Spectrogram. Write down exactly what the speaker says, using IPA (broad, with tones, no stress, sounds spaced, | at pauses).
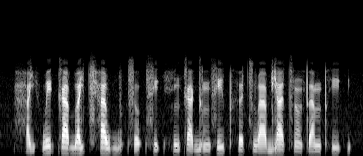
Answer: h a˨˩ j h w e˥˧ k a˦ b a˦ j t͡sʰ a˦ w b o˨ ʔ s o˦ ʔ s i˨ ʔ h ĩ˧ k a˧ ɡ ə˧ m s i˦ pʰ ə˧ t͡s w a˧ b j a˥˧ t͡s ɔ̃˨˩ t̪ a˧ m pʰ i˦ ʔ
